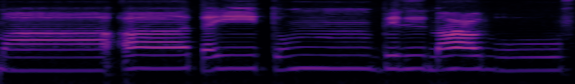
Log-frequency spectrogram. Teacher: قاعدہ اخفا شفیع کریں گے، یہاں بھی 2 کاؤنٹ کرنا ہے، معروف میں را مفخم پڑھتے ہوئے آگے فا پر ہمس کر دیں گے · مد منفصل جائز ہے یہاں پہ 4 کاؤنٹ کر لینا ہے ، آتیتم بالمعروف میں آ میں فتح قائمہ ہے 2 کاؤنٹ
